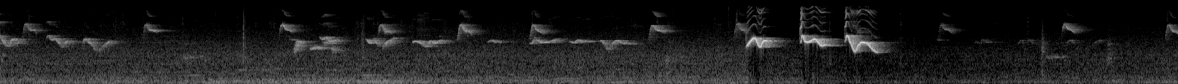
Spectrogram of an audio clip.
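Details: Male silver-eared mesia kept as a decoy bird, singing to draw in wild birds: a string of short whistled notes, each dropping slightly, with high thin accents. Near the end comes a loud burst of three bright slurred notes.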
